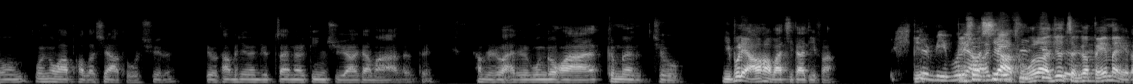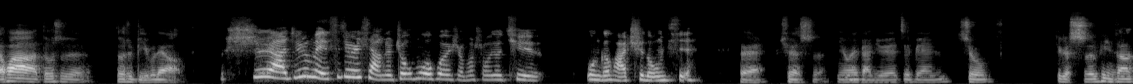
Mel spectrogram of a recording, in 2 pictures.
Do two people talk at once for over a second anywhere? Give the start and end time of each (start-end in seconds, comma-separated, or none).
9.6-11.0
